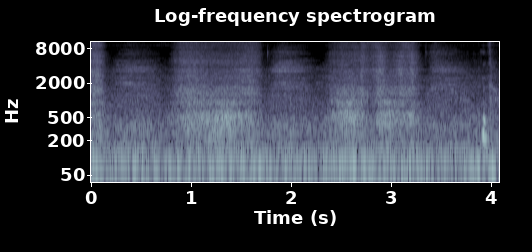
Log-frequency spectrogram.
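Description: A person blowing long breaths through pursed lips onto a strip false eyelash to make the freshly applied lash glue tacky faster. A few soft rushes of air.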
